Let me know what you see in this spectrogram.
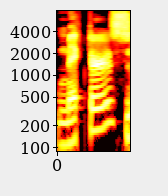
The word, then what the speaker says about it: Michter's: Imagine it's pronounced Michter's.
